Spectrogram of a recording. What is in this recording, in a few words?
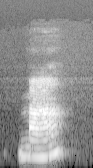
second tone, Mandarin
